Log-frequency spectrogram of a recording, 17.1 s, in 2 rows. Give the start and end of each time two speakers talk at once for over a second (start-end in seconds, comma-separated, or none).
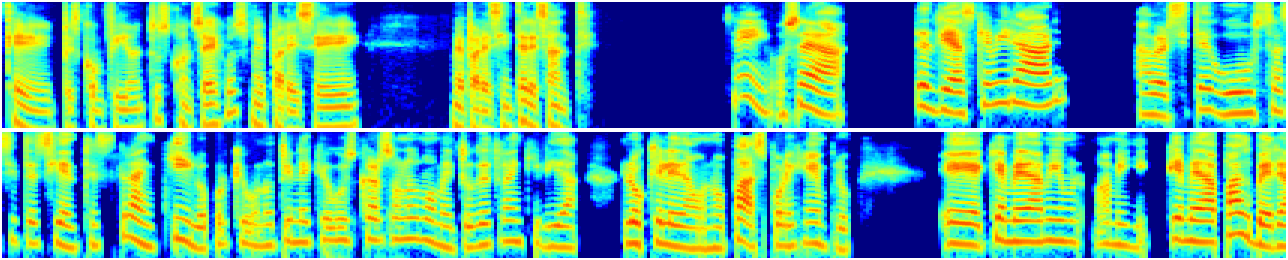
none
